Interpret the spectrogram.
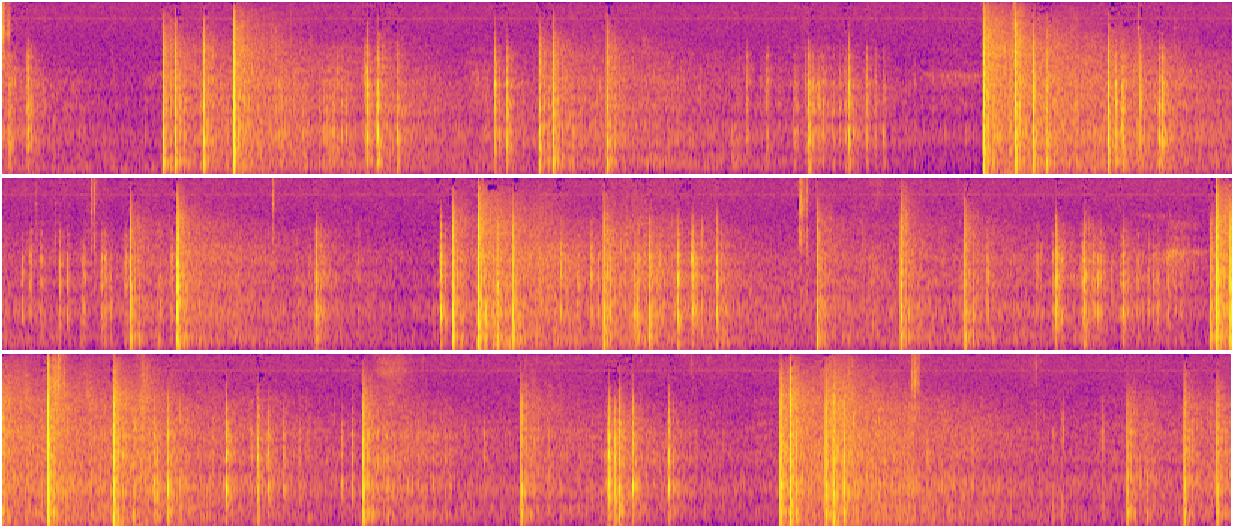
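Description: Aerial fireworks display: a rapid, irregular series of shell bursts going off in volleys, each bang followed by crackling and echo, with the densest volleys near the end.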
